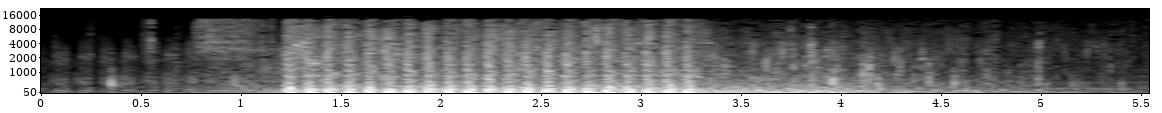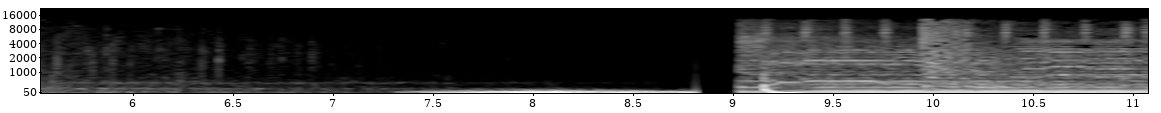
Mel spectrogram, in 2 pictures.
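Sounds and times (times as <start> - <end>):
rumble: 0.0 - 8.9
machine-gun burst: 1.2 - 3.7.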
